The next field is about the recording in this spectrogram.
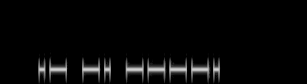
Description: Morse code, heard as a keyed tone, about 22 wpm, 700 Hz. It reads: AN9
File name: practice / 22wpm / Three Letter-Number Combinations - 22wpm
